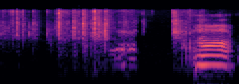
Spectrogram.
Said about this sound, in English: Excuse the rustling.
